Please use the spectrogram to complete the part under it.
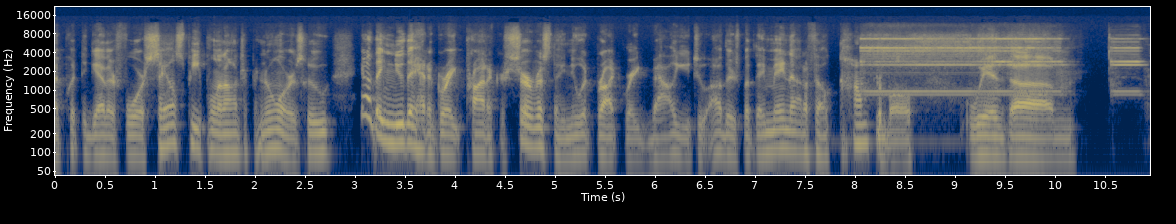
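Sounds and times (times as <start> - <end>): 
speech: 0.0 - 10.3
phone public safety alert tone: 8.1 - 10.9.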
